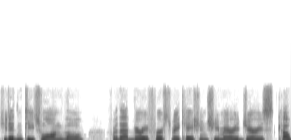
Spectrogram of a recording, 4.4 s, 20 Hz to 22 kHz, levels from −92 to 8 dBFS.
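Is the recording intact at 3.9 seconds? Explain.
Yes, the speech at 3.9 seconds comes through intact, with nothing breaking up, dropping out or glitching at that moment.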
